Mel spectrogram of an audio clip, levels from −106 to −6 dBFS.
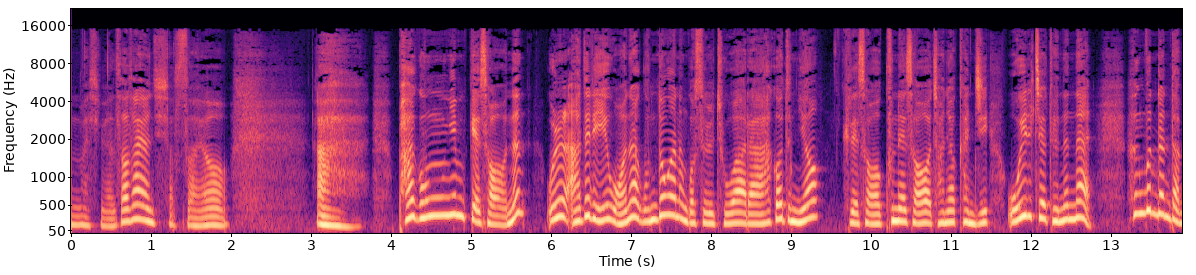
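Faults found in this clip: Nothing stood out on listening to the speech recording, so there are no findings to log for it.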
